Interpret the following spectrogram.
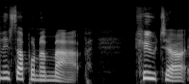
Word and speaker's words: Culter: up on a map, Cooter is actually spelled Coulter, Culter. Now, I don't know if this is a pronunciation thing because of the Scottish accent, but it's actually said as Cooter as far as I could work.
